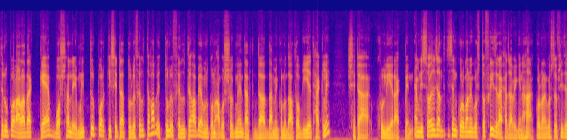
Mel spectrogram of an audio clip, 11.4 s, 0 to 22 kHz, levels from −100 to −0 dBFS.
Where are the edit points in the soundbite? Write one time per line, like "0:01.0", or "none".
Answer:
none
